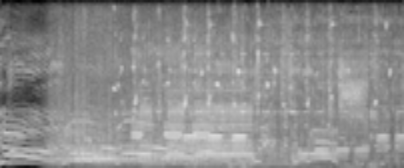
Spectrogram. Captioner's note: beeping; laughter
